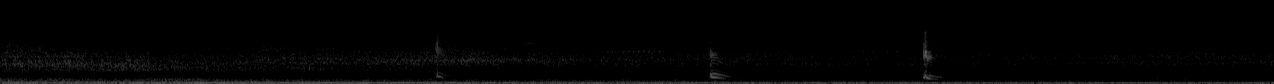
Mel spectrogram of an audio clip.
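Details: Frogs calling by a pond in a binaural recording: three sharp, twangy plucks, each dropping quickly in pitch, spaced a few seconds apart over a steady low hum and soft background hiss.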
